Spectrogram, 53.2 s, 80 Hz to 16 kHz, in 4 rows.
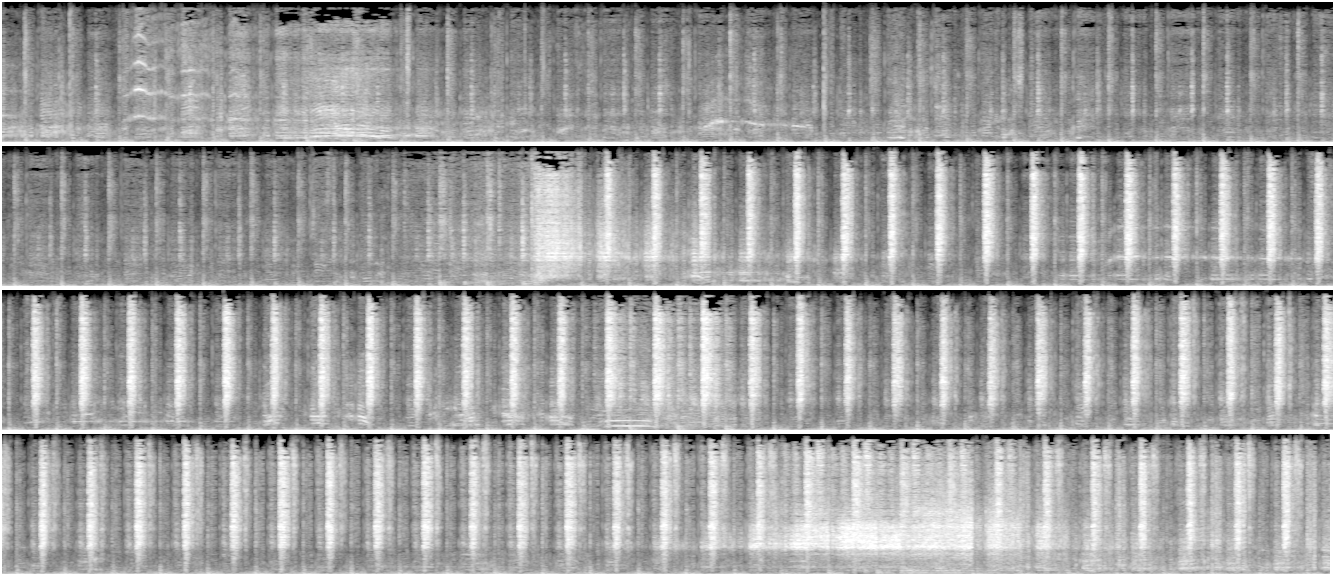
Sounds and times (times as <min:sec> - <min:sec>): Exciting music: 0:00.0 - 0:53.2.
